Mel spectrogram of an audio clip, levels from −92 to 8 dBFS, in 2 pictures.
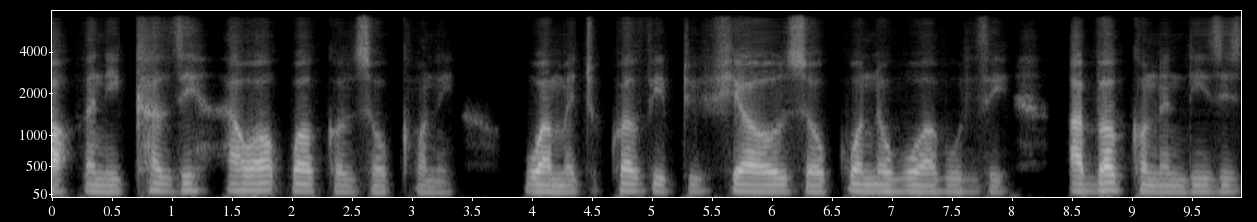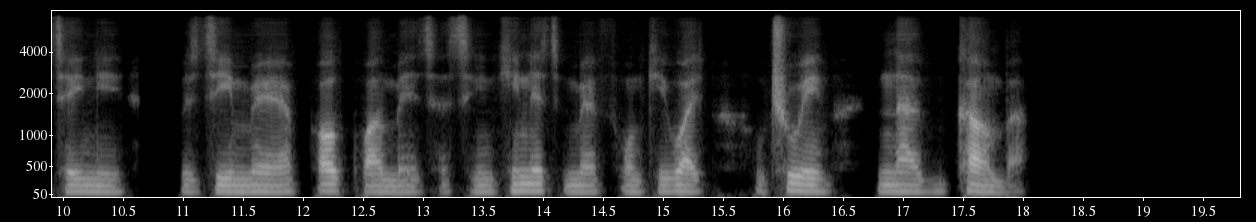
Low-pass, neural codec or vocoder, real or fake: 7.2 kHz; codec, 16 kHz, 0.2 kbps, FocalCodec; fake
